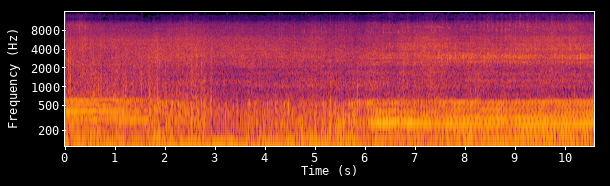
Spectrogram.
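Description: A motorcycle engine hums steadily close by as it rides along a road.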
